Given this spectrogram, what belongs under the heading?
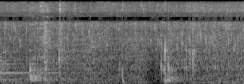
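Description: Ginger pieces and asafoetida tempering sizzle steadily in hot oil for a South Indian tamarind rice, with a few light stirring scrapes over the constant frying hiss.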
